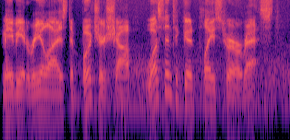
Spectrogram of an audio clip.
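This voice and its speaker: A man's voice: mid-range voice, very animated, moderate pace, bright, forceful tone, slight background noise. A man reading a scripted TV news feature with a playful, punning delivery. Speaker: news reporter.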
